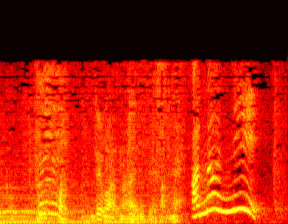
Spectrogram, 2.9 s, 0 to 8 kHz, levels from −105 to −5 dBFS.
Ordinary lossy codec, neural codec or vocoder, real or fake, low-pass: MP3, 24 kbps; vocoder, 24 kHz, 100 mel bands, Vocos; fake; 7.2 kHz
